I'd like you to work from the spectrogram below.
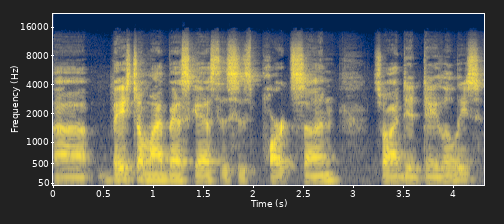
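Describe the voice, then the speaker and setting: With a Texas accent, a man speaks at a medium pitch with ordinary pitch variation. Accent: Texas twang. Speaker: landscape designer. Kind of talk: design walkthrough for a client. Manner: casual, with frequent fillers.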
